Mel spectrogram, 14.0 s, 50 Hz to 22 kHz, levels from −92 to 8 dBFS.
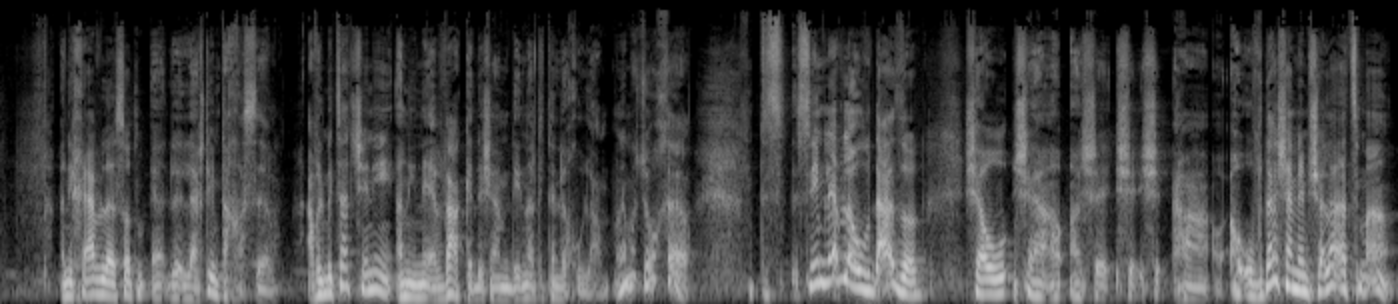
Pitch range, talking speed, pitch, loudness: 130-200 Hz, 110 wpm, 155 Hz, -22 LUFS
